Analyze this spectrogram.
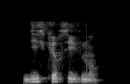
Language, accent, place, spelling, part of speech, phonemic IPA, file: French, France, Lyon, discursivement, adverb, /dis.kyʁ.siv.mɑ̃/, LL-Q150 (fra)-discursivement.wav
- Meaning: discursively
